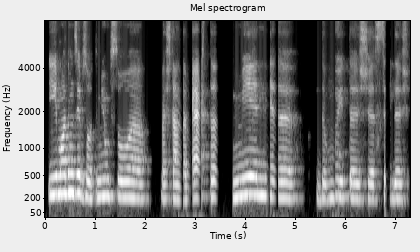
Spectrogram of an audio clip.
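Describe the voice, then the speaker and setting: A woman's voice: medium pitch, fairly even intonation, a little slow, darkish tone. Cheerful woman guest. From Portugal and Cape Verde. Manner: cheerful, spontaneous, rambling with many fillers. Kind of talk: live conversation.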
